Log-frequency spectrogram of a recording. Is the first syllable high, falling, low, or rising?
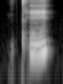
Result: rising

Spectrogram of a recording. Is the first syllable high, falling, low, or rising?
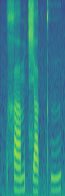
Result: rising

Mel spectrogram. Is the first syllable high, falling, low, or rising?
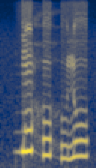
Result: high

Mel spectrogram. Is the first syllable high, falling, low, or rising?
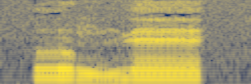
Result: falling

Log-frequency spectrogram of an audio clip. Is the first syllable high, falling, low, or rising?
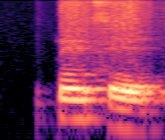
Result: high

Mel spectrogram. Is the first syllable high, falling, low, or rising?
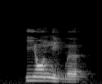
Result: high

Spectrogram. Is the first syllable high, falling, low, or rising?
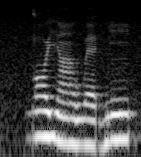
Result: high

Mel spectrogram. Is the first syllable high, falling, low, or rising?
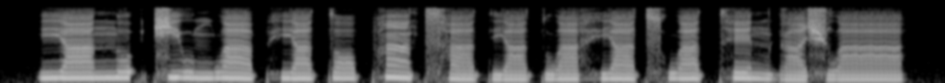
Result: high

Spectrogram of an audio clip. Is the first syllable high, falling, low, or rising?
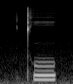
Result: high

